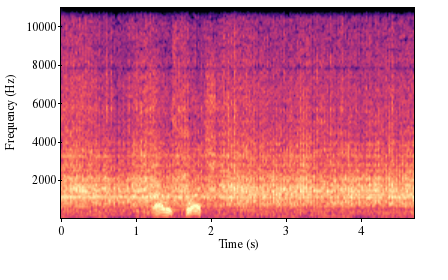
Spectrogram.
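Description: A motorized replica switch axe runs its flipping mechanism from axe to sword form, giving a steady close mechanical whir and buzz throughout, with a short spoken remark partway through.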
